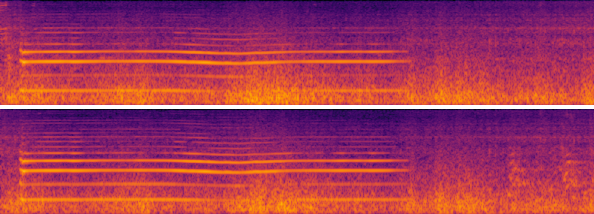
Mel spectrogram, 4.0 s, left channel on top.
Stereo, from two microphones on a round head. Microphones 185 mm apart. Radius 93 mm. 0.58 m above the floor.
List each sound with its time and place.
0.1 s a trumpet: 25° right (ahead or behind)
